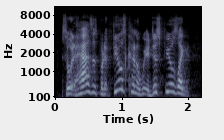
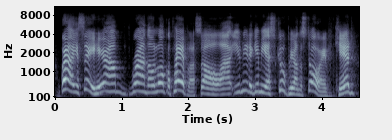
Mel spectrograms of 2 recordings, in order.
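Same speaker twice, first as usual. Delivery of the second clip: high-pitched old-time reporter impression; 7 semitones higher than usual. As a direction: parody a scoop-chasing local newspaperman, pitched up. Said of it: "And they give him this voice".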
